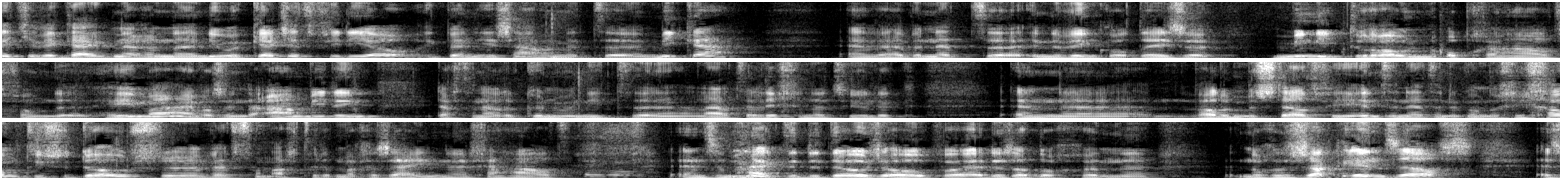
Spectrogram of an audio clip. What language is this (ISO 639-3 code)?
nld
